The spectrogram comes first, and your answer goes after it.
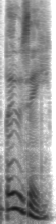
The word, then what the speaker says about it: Boosey: publishing house boozy and hawks okay and that's pronounced boozy oh see there we go either way graeme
